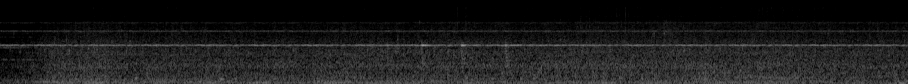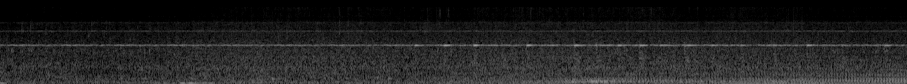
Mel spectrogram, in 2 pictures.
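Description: A steady hiss with a thin, high, whistle-like tone held throughout. A few soft ticks come about four seconds in, and more scattered ticks follow in the last few seconds.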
